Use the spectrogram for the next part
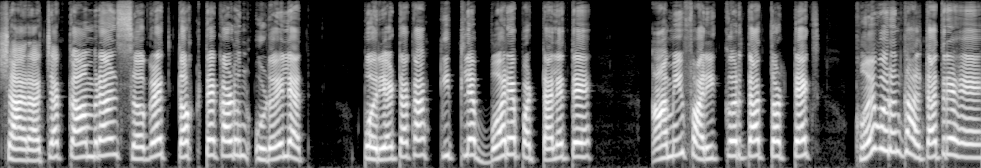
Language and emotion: Goan Konkani, angry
